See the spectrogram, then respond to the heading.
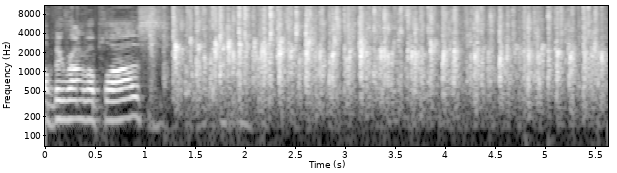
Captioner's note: applause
